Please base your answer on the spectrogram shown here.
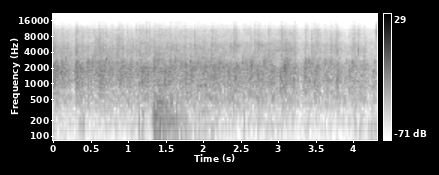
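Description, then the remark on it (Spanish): An audience applauds for Jesus, a dense, steady wash of clapping from many hands filling the room for several seconds, with a brief murmur of voices mixed in partway through. “Dale un aplauso a Jesús.”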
